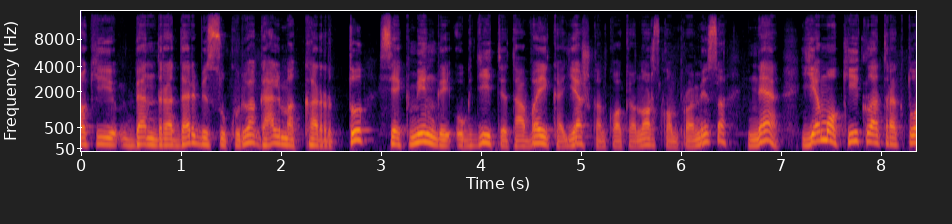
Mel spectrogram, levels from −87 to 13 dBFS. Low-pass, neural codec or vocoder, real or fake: 14.4 kHz; vocoder, 44.1 kHz, 128 mel bands, Pupu-Vocoder; fake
